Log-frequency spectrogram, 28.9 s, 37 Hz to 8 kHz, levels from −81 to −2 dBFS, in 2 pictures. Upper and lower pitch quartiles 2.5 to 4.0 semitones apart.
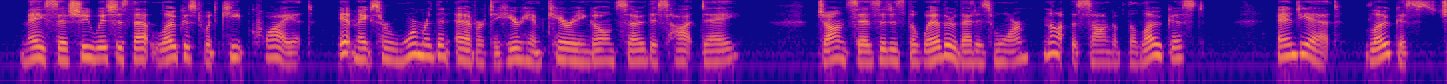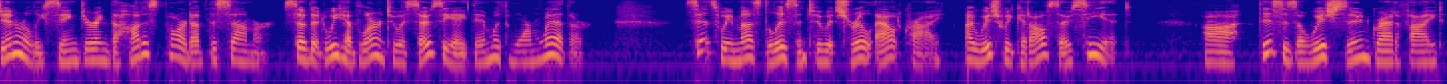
No: average, 4.6 semitones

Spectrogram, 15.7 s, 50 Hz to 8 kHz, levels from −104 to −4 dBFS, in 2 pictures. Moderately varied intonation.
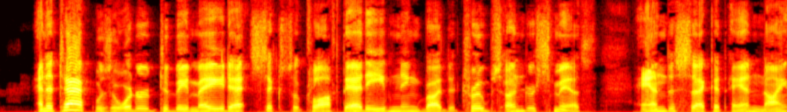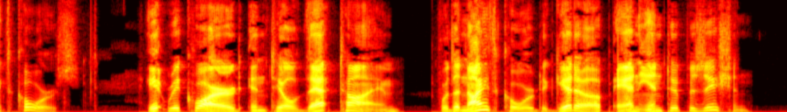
No: wide, 7.1 semitones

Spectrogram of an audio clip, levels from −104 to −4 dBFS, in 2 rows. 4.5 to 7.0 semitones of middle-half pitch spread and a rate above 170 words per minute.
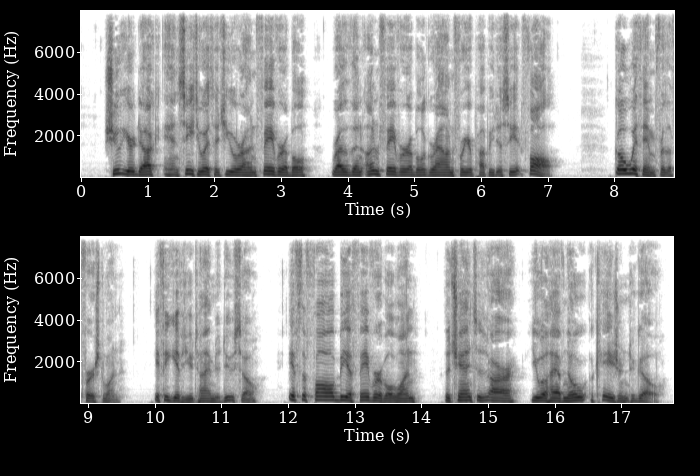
No: average, 3.8 semitones; average, 185 wpm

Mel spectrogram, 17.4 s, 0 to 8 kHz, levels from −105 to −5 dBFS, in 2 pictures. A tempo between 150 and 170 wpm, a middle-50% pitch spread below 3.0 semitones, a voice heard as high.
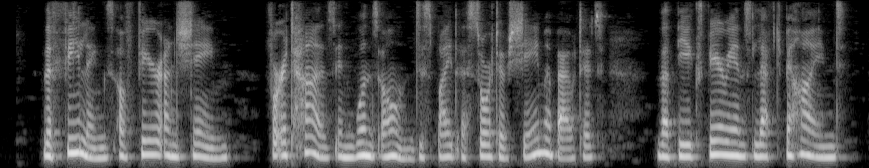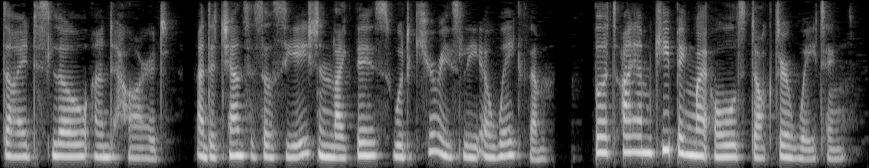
Yes: average, 160 wpm; narrow, 2.6 semitones; high, 210 Hz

